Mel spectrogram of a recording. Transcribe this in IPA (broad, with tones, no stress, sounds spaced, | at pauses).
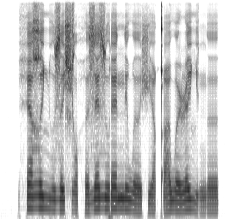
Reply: h ɛ˦ ʁ ə˦ ʎ u˧ z ə˧ ɕ ɔ˨ h ə˨ z ɛ˦ z u˦ ɾ ɛ˦ n ɪ˦ w əː˨ ʃ ɪː˨ qʼ ɛ˨˦ w ɤ˧ ɭ ɛ˦ ʎ ɛ˨ ŋ əː˦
